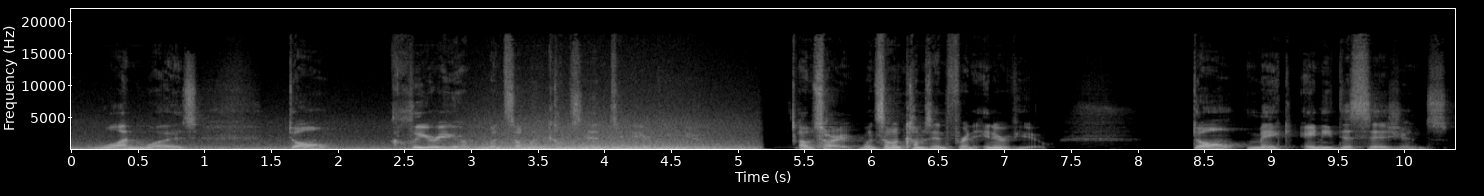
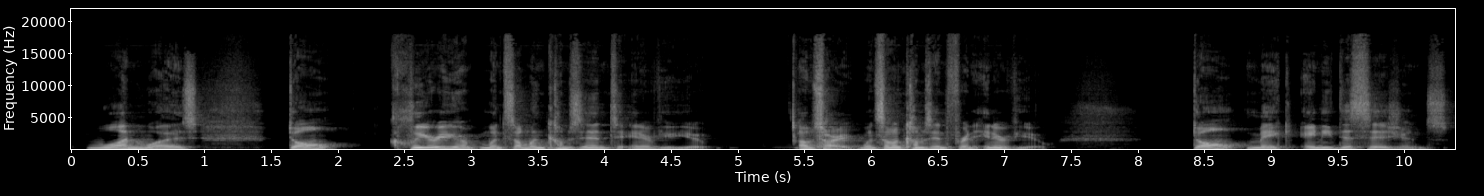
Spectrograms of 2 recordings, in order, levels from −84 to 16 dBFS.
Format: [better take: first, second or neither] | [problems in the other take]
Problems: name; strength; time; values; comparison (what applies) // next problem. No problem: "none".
second | wind noise on the microphone; heavy; until 5 s; 4 dB below the speech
